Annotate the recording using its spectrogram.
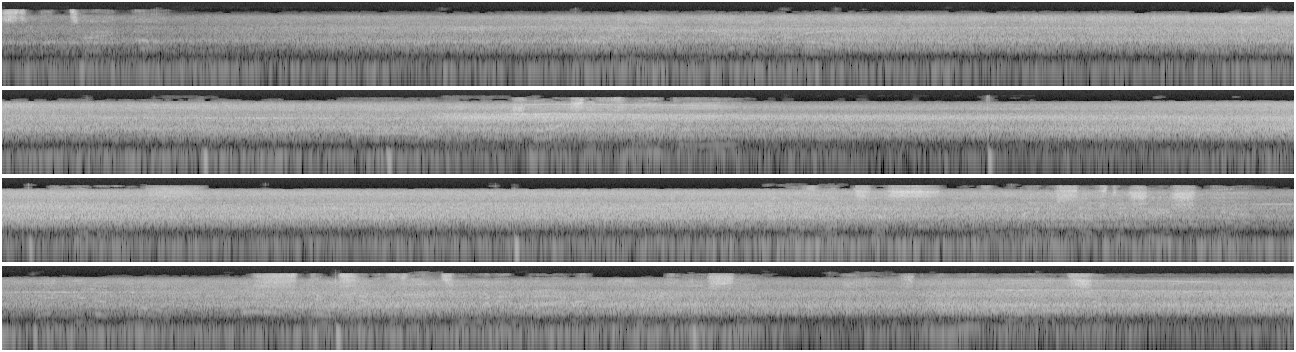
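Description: A stadium crowd roars and chants steadily throughout.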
